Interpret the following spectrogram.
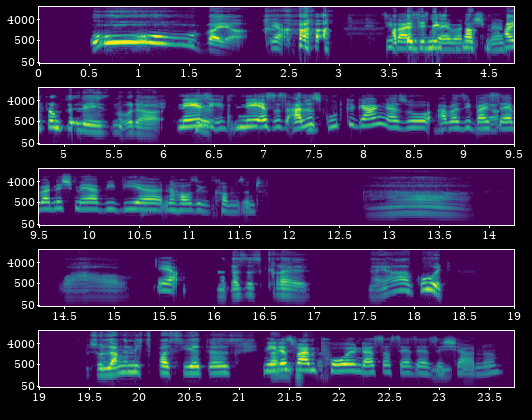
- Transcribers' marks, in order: drawn out: "Oh"; laugh; distorted speech; drawn out: "Ah"; other background noise
- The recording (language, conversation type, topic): German, unstructured, Was war das lustigste Erlebnis, das du mit deiner Familie hattest?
